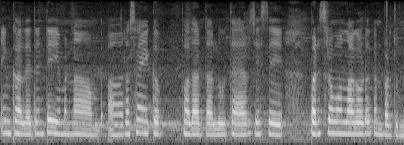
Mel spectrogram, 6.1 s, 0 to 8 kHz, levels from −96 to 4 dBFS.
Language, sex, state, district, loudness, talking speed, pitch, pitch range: Telugu, female, Andhra Pradesh, Sri Satya Sai, -17 LUFS, 120 wpm, 235 Hz, 215-245 Hz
